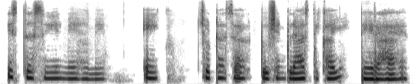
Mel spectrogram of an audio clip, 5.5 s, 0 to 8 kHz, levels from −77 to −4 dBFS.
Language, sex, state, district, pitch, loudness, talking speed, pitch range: Hindi, female, Uttar Pradesh, Lalitpur, 205 Hz, -17 LUFS, 140 wpm, 190-215 Hz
